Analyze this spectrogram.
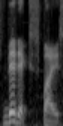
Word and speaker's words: Smithwick Spice: There's a horse spelled Smithwick Spice and the owner says it's smittic spice and people all the time say, "Why do you call it smittic spice?"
